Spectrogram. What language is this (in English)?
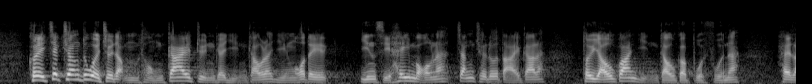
Cantonese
